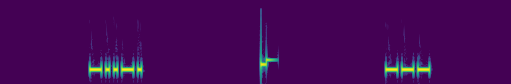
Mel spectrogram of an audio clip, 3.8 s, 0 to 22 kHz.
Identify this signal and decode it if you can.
Morse code, heard as a keyed tone, about 40 wpm, 700 Hz. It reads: / O
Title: Single Character (Letter:Number:Punctuation:Prosign) 40wpm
